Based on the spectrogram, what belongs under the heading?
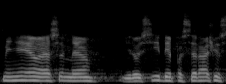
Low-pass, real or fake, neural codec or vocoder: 14.4 kHz; fake; codec, 44.1 kHz, 7.8 kbps, DAC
